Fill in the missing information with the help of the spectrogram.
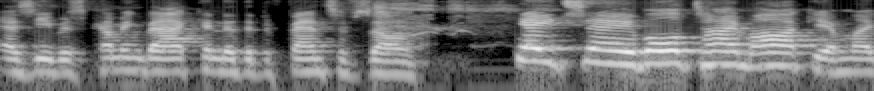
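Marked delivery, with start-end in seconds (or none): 2.4-4.1 pitched-up, screamed delivery. Retelling how a teammate chasing the puck screamed: imitating a teammate screaming. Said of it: "Reggie screaming that".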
